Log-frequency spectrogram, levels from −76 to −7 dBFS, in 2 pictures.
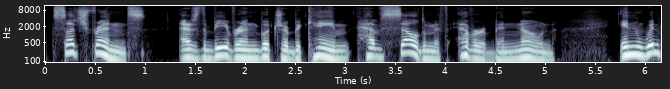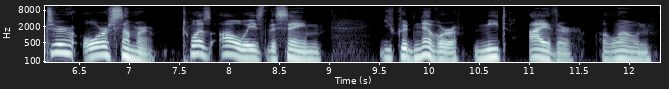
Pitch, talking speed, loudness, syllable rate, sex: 140 Hz, 135 wpm, -18 LUFS, 4.3 syllables/s, male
